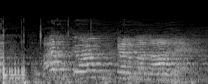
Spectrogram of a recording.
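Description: A man's voice speaking, with a short sharp knock in the first half second.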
